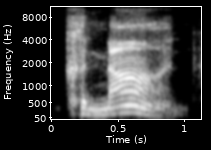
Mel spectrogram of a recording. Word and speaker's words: Canaan: first syllable next slide when we pronounce Canaan we make CA the first syllable in the word Canaan yet the Jews did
